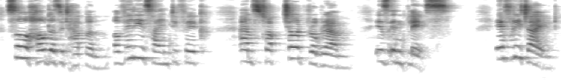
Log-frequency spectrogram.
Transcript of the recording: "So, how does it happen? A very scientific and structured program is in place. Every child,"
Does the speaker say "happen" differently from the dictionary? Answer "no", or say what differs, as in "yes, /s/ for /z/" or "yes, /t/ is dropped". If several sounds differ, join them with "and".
no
